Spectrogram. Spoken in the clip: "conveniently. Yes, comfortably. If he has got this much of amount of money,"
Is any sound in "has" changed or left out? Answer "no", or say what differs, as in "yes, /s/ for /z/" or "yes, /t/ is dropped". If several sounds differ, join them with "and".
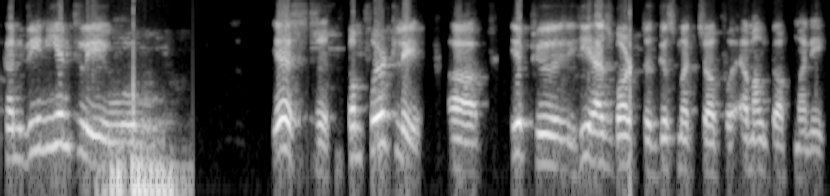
no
